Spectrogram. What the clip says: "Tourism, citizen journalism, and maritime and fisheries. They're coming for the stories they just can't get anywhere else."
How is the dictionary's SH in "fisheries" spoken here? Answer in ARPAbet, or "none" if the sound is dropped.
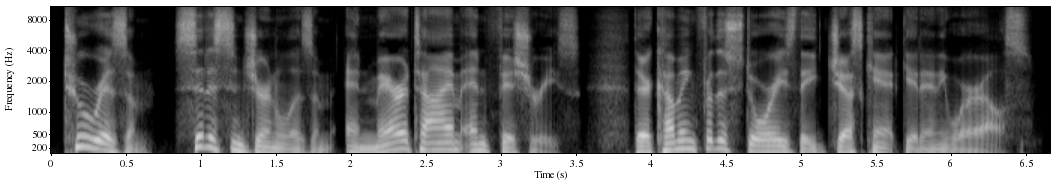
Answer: SH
